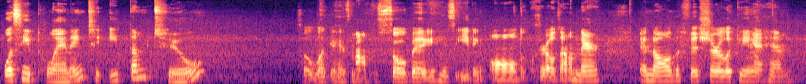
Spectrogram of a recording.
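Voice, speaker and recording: A woman's voice: medium pitch, big pitch swings, normal speed, creaky, a bit bright, slight background noise, poor audio. A woman reading a children's storybook aloud, adding simple explanations for young listeners. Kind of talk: children's picture-book reading with simple asides.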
